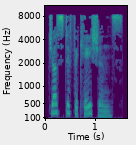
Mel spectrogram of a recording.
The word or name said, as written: justifications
